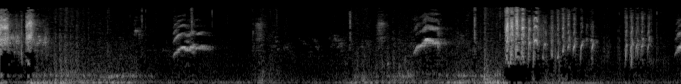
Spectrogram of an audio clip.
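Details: Budgerigar singing to stimulate other budgies. Scattered chirps, short rising whistles and a few harsh bursts, separated by quieter gaps.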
